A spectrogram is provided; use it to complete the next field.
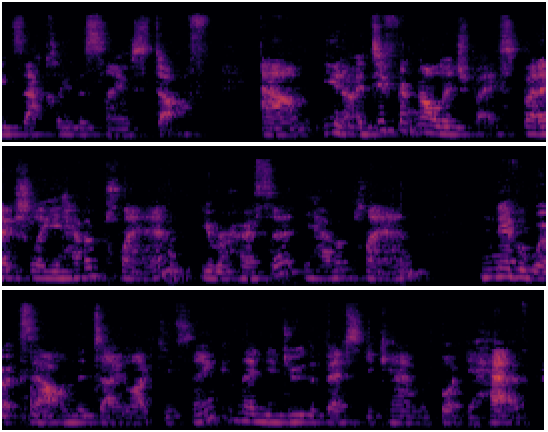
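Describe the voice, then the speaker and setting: A woman with a fairly low pitch talks very fast, her pitch varying in an ordinary way. Background noise is noticeable, and there is audible room echo. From Australia (Sydney). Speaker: midwife, former theatre worker. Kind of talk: interview conversation. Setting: studio. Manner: hesitant, many fillers.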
